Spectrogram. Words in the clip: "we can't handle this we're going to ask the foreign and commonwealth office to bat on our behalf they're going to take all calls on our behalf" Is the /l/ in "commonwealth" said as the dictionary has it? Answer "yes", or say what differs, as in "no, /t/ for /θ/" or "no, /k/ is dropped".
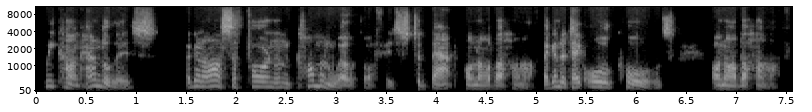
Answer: yes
